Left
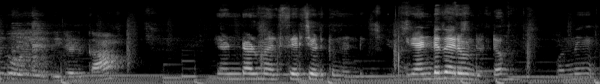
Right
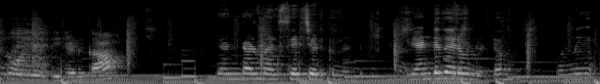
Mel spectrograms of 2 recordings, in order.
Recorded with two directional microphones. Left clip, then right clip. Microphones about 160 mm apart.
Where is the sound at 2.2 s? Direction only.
Centre (ahead or behind).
